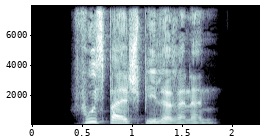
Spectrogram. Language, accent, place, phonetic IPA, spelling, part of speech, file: German, Germany, Berlin, [ˈfuːsbalˌʃpiːləʁɪnən], Fußballspielerinnen, noun, De-Fußballspielerinnen.ogg
- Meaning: plural of Fußballspielerin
